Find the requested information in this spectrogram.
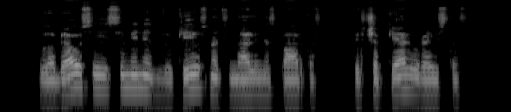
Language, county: Lithuanian, Telšiai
